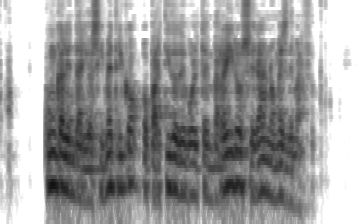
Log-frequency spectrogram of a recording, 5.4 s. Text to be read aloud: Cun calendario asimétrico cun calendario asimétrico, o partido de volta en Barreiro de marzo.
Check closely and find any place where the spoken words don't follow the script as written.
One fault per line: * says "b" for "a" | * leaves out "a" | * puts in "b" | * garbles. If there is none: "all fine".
* leaves out "cun calendario asimétrico"
* puts in "será no mes"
